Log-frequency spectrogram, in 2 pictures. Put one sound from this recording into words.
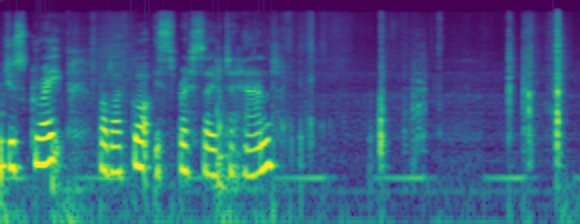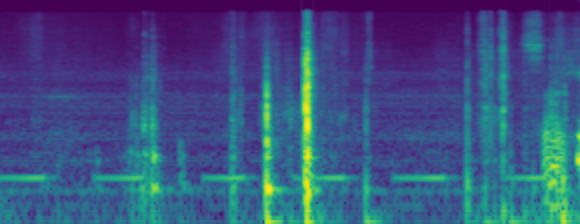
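Small plastic objects knock lightly as they are set down on a wooden table.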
